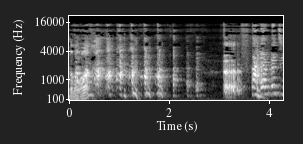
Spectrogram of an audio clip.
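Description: Human voices: a quick run of laughter-like vocal sounds falling in pitch, a short hush, then a loud exclamation about three seconds in.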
